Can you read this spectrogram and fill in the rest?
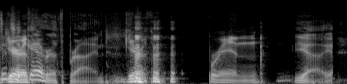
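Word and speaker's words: Bryne: I mean, I did say Bryn all this time. There is an E at the end. There is. It's definitely spelled like Bryn, but... Are we going with Bryn? I think Bryn's right.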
